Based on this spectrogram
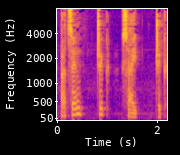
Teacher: па праўдзе гук «т» павінен зліцца з наступным «ш» у гук «ч». Але ж далей ідзе яшчэ адзін гук «ч», то як «працэнчык», «сайчык».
